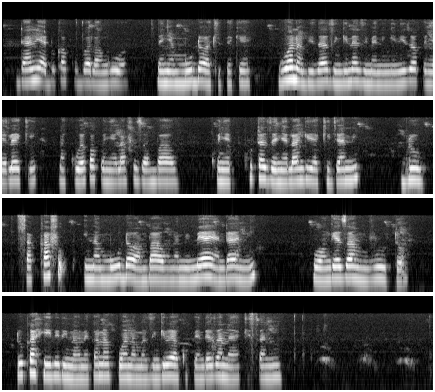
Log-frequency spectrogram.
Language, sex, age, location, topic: Swahili, female, 36-49, Nairobi, finance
